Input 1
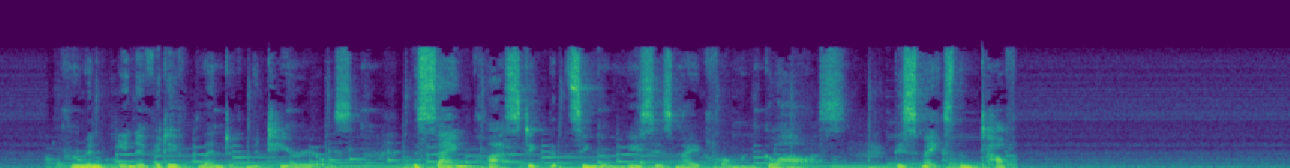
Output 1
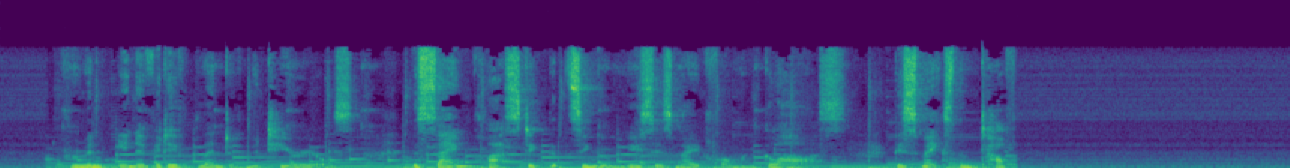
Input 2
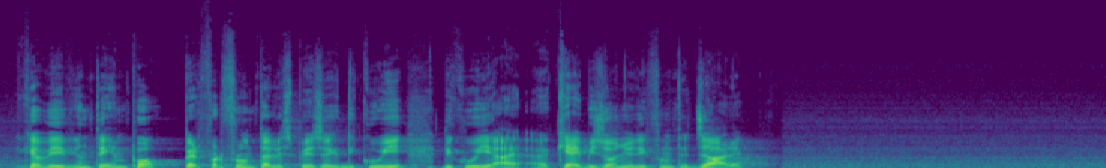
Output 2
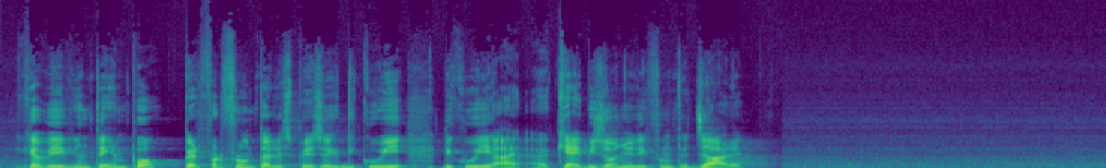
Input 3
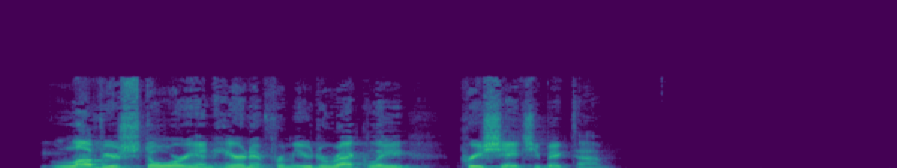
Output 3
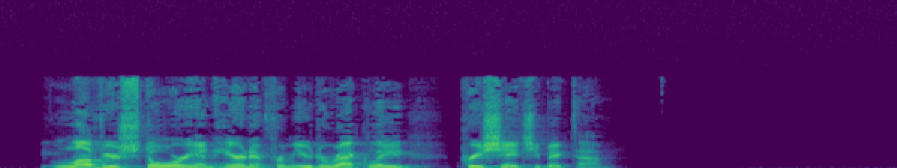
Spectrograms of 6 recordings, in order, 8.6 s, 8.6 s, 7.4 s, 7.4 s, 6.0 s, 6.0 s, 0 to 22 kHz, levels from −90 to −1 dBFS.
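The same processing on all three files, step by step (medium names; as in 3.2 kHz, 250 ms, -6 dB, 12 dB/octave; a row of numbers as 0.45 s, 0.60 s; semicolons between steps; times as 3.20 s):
treble shelf 8.6 kHz +12 dB; normalise loudness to -24 LUFS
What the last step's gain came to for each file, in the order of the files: -3.5 dB, +1.5 dB, +7.0 dB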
